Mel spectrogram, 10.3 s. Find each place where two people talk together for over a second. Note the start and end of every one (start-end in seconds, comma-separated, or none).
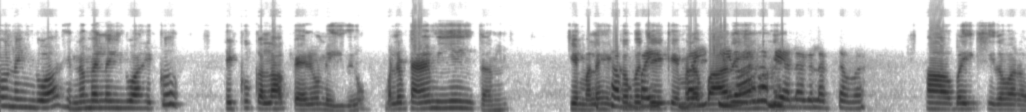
6.0-7.9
